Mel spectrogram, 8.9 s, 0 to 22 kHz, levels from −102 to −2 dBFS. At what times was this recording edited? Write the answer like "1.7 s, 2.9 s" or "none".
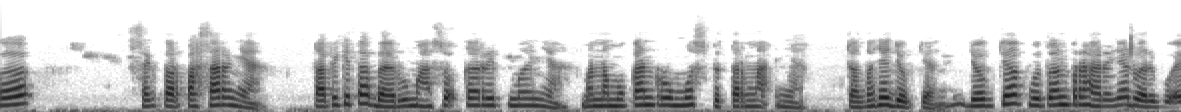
6.3 s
